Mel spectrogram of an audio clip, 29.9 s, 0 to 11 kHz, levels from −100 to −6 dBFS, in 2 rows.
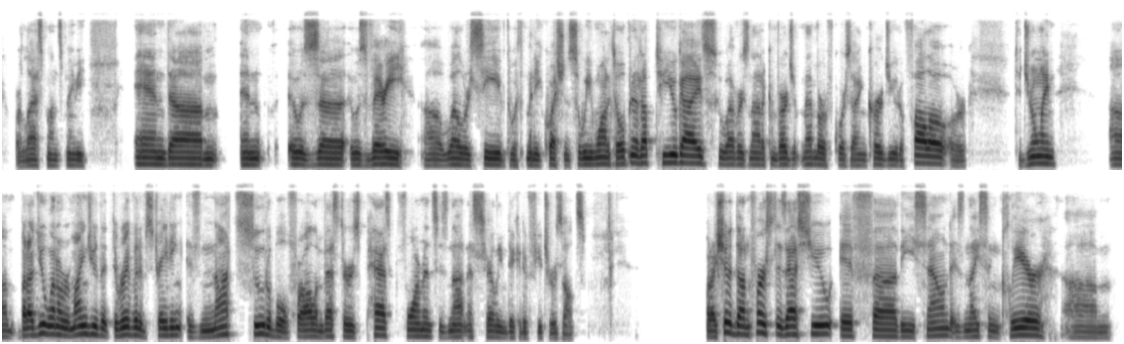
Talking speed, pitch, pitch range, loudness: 175 wpm, 120 Hz, 110-140 Hz, -25 LUFS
